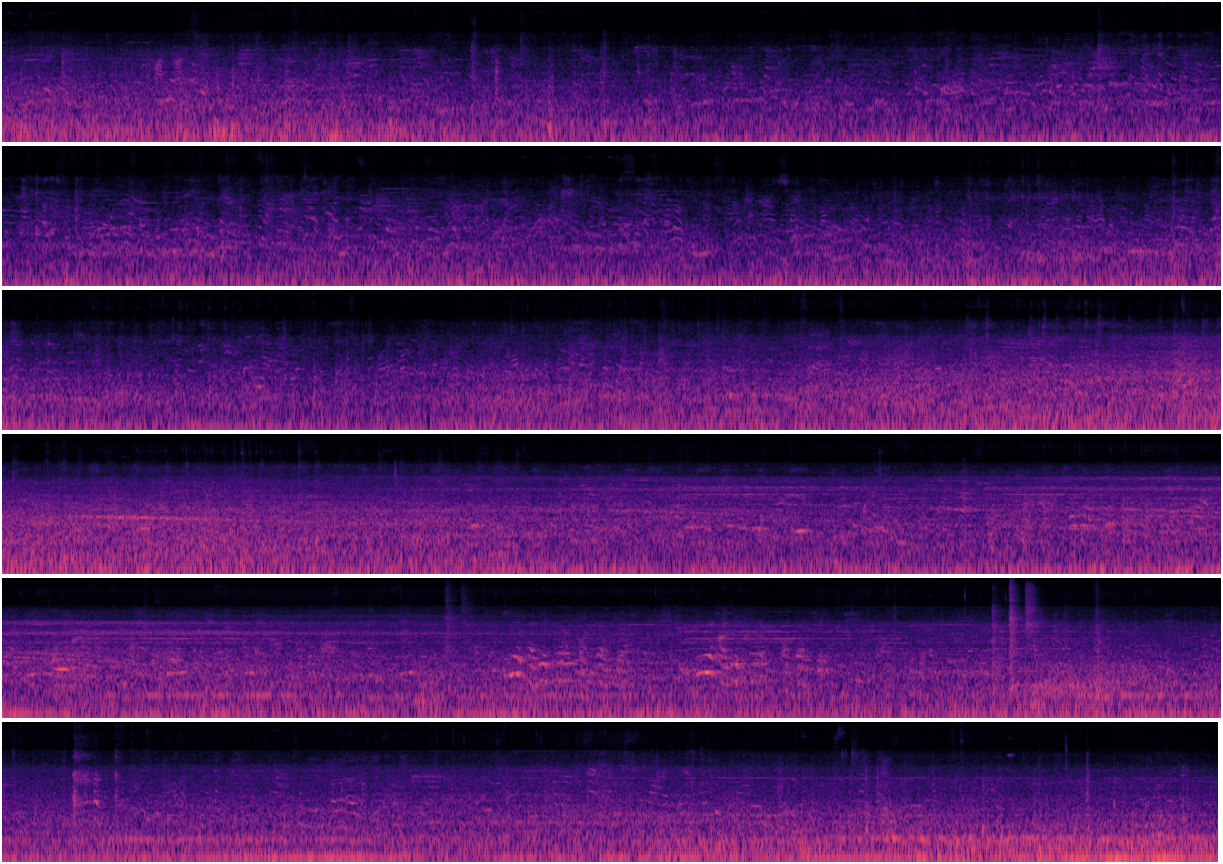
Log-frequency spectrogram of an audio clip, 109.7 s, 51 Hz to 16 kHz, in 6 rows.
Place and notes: Taipei Main Station, Taiwan - soundwalk
From the train station platform, Direction to MRT station, walking in the Station
Please turn up the volume
Binaural recordings, Zoom H4n+ Soundman OKM II
24 February 2014, ~21:00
